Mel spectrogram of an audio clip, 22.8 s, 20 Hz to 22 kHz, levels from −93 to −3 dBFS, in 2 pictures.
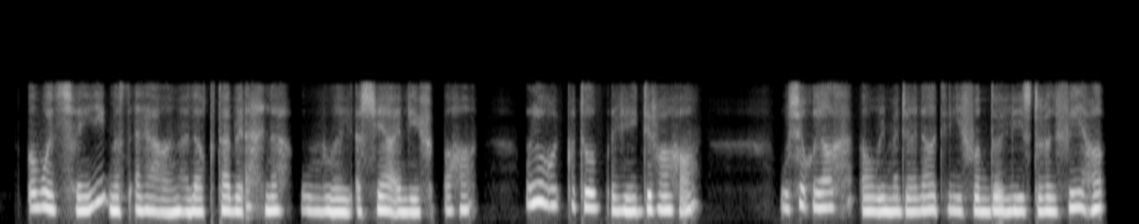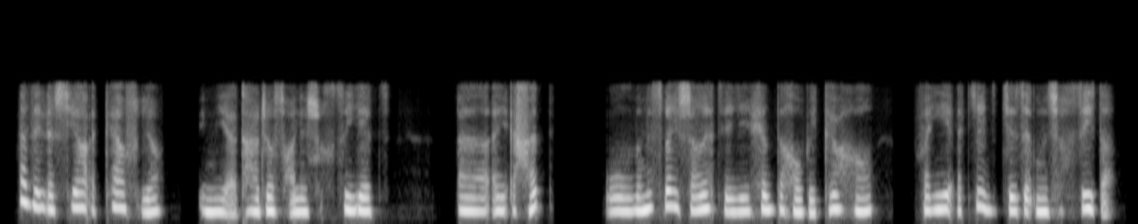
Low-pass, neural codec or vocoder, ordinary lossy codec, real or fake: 5.4 kHz; codec, 16 kHz, 0.5 kbps, FunCodec, trained on Chinese and English, 25 frames a second; none; fake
